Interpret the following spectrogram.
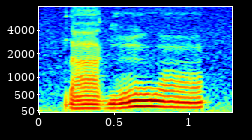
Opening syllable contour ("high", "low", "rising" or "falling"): low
